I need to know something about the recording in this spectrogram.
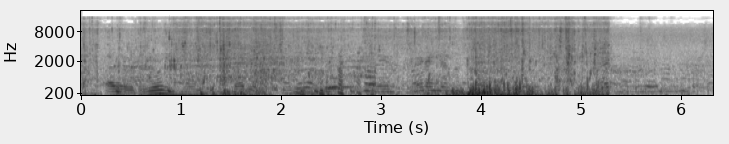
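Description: Water splashes around a rolling inflatable ball.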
